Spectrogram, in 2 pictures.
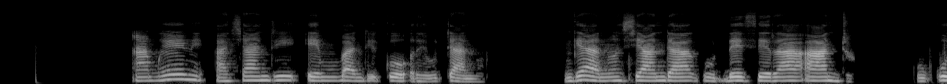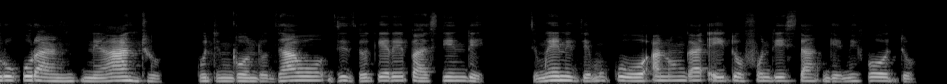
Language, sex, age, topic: Ndau, male, 25-35, health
